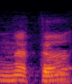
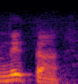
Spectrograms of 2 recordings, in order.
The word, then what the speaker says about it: Natan: No dia 4 de novembro de 2002, lança o nome do ex-primeiro-ministro de Al-Shorud de Israel, Natan, é Natan, eles já fizeram o sincretismo, botaram Netan, mas é Natan Yarro.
